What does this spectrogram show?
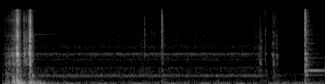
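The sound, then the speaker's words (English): One cassette tape is taken out and another loaded into a player: a sharp plastic clack up front, a few lighter clicks later, and a steady faint mechanical hum running underneath, with no talking. “I got to take the other one out. I got to put it in.”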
